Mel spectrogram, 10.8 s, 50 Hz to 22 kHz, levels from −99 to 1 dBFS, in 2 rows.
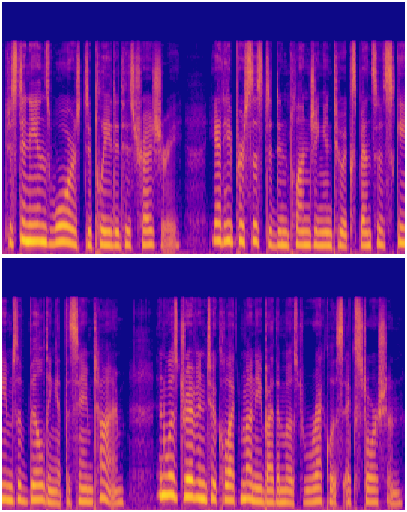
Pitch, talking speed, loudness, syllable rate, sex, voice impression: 210 Hz, 165 wpm, -20 LUFS, 5.2 syllables/s, female, feminine, adult-like, friendly, slightly reassuring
